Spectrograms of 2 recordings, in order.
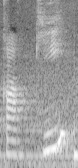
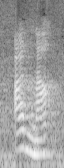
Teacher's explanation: Kalau kita lihat di kata kaki, bunyi K diucapkan dengan jelas di awal kata. Tapi kalau di kata anak, bunyi K berada di akhir kata dan terdengar lebih lemah. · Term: alofon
